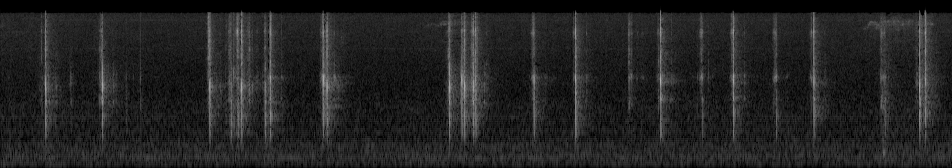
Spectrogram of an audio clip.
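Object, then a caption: Plastic mechanical keyboard keycaps. Fingertips tap and press the plastic keycaps of a backlit mechanical keyboard held upright, making about twenty sharp, bright clicks at an uneven typing pace. Each click is short and dry with almost no ring, over a quiet, steady background hiss.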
